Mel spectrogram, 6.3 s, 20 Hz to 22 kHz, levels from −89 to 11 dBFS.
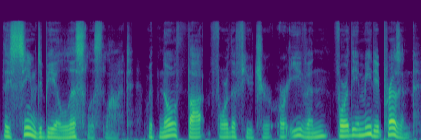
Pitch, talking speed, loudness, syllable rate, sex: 130 Hz, 180 wpm, -18 LUFS, 4.8 syllables/s, male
